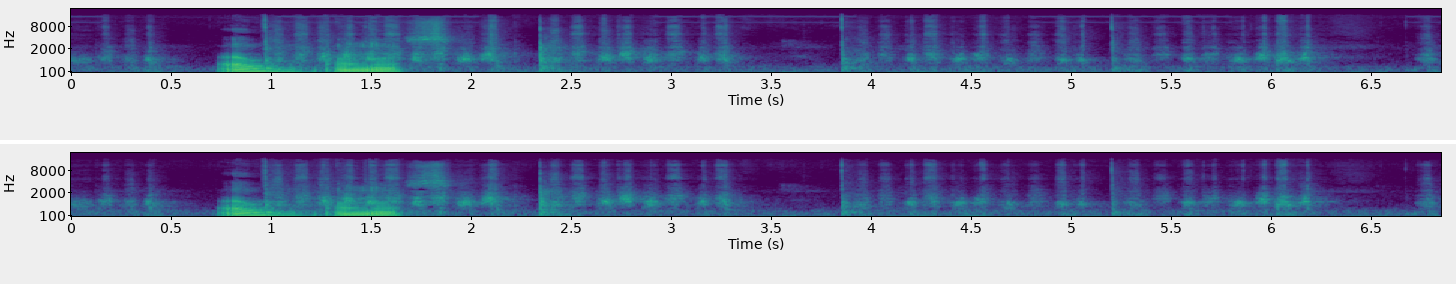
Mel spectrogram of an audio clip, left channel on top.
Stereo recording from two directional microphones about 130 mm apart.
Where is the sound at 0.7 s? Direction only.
35° left (ahead or behind).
